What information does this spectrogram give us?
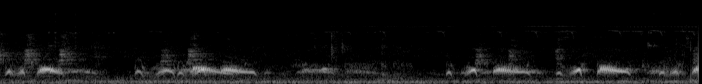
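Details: Spotted dove from Thailand, recorded 25 August 2018, cooing: repeated low throaty coo phrases, each a short rising then falling note group, roughly every second, over steady low background noise.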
